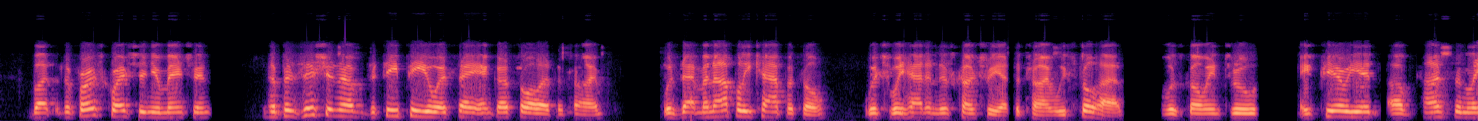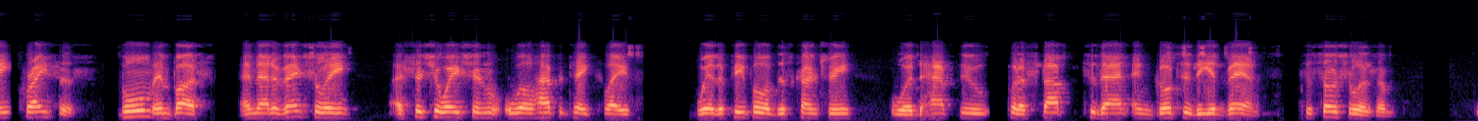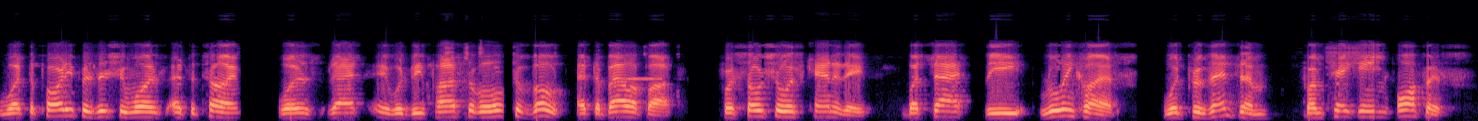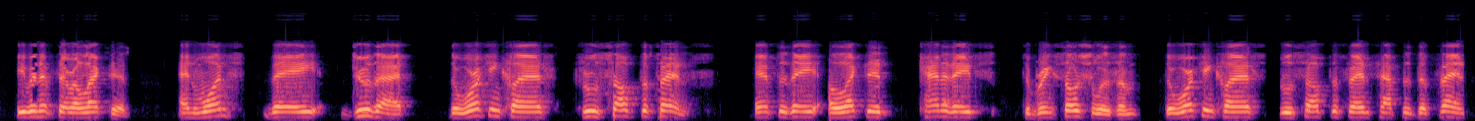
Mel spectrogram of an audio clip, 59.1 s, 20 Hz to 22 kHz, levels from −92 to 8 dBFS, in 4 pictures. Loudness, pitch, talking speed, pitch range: -15 LUFS, 160 Hz, 140 wpm, 145-175 Hz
